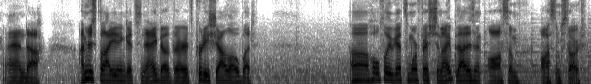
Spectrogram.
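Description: A young man filming himself fishing on a river shore, chatting excitedly on an action camera with lots of fillers and restarts. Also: on the high side, brisk, soft background music. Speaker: fishing vlogger. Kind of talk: casual on-the-spot fishing commentary. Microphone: action camera on body.

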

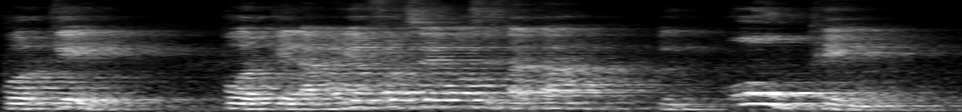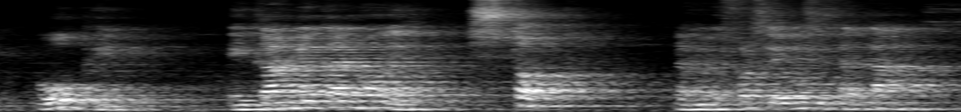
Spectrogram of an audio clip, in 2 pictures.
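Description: Man, teacher, slow deliberate speech, voice slightly raised, repeats and checks understanding, heavy room echo, distant mic. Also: on the high side. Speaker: English teacher. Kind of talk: classroom explanation. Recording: echoey room, voice from far off, faint hiss.

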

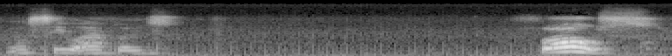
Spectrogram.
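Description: High-pitched girl vlogging, reading a quiz out and answering as she goes, sounds a bit far from the mic. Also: takes it slowly. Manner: chatty, reads questions aloud and answers them offhand. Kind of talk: casual chat while taking an online quiz.

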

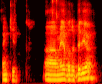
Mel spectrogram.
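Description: A man's voice: medium pitch, fast talker, creaky, roomy sound. A middle-aged man, a town youth director, giving passionate, pleading public comment at a zoning hearing over a video call. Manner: passionate, pleading, emphatic repetition.

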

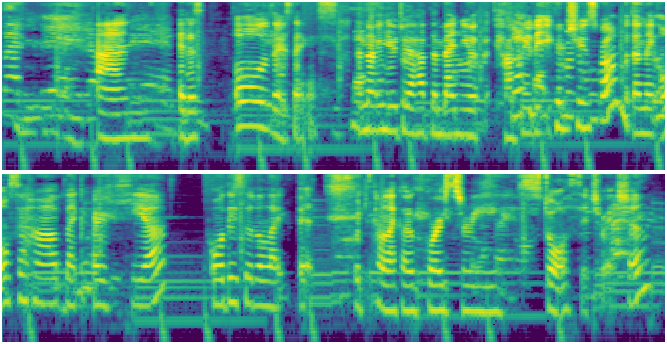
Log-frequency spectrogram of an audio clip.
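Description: A woman's voice: medium pitch, a little slow, music in the background, rough recording. A young woman in her twenties chatting upbeat to her phone camera, with lots of fillers. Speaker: vlogger. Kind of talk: casual vlog to camera. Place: outdoors on a rooftop and streets, then inside a cafe. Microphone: phone camera at arm's length.

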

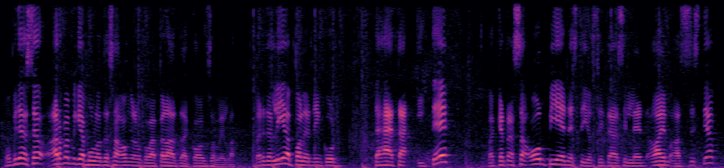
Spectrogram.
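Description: Male gamer, upbeat let's play talker, animated higher voice, playful sound effects. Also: soft background music. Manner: excitable, makes sound effects, chatty.

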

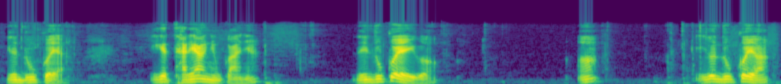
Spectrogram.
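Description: Older male professor streaming live, playful and repetitive as he reads out chat; bright, forward voice over dull lo-fi audio. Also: medium pitch, animated, unhurried, long pauses, no echo. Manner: chatty, reads viewer comments aloud and teases them playfully; explains patiently, repeating himself. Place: home streaming room.

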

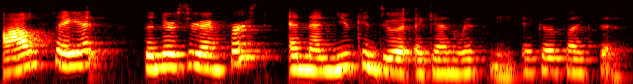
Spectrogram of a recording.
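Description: On a small indoor classroom set, a middle-aged preschool teacher runs a nursery-rhyme lesson for kids' circle time with broad, theatrical singsong delivery. She has a medium-pitched, slightly bright voice and talks a little fast; the lapel mic recording sounds lo-fi.

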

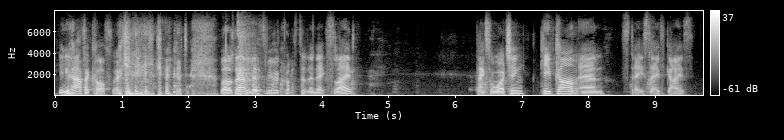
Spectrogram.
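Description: This thirties-aged man teaches a mini English lesson online, using a headset on a video call in a small room at home. His mid-range voice is expressive, pushed and bright, yet he stays clear, patient and encouraging, modeling phrases slowly. The recording has dull, dry video-call audio with a little background noise.

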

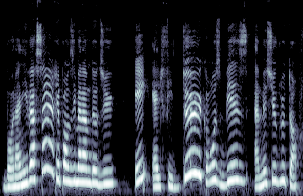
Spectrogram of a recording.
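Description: A woman reading a children's storybook aloud in an expressive way, often asking questions of the child listening. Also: sits high, a little slow.

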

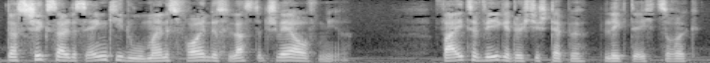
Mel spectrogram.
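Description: A man's voice: mid-range voice, slow pace, a little mellow. Male reader as a mourning wandering hero king in an audiobook epic, solemn and lamenting. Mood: grieving.

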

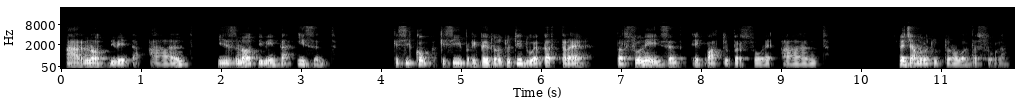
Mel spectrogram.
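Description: A man explains English grammar to schoolchildren, pausing to say each example sentence slowly. His voice sits fairly low but leaps up and down with lively emphasis. The recording sounds dull and lo-fi. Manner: slow, spelled-out example sentences. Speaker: English teacher.

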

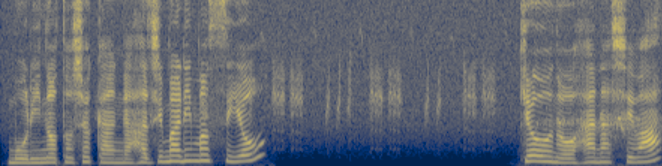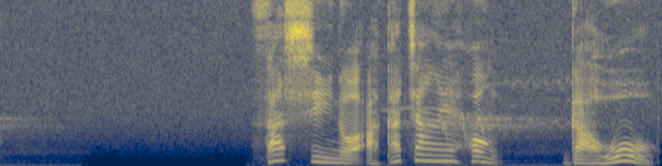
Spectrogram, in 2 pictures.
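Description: A woman plays a gentle, motherly owl teacher reading a picture book to toddlers, using playful sound words. Her voice is on the high side and animated, slow with frequent pauses, and gently teasing. Faint nature sounds murmur in the background.

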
